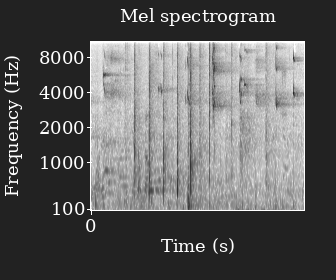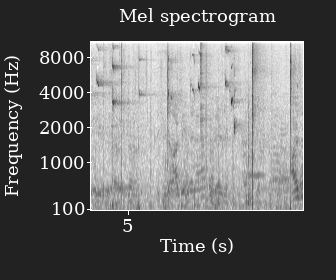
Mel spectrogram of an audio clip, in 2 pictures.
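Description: Basketballs bouncing on a hardwood gym floor, a quick irregular run of sharp thuds, mixed with short high-pitched sneaker squeaks and indistinct voices.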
